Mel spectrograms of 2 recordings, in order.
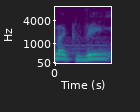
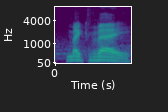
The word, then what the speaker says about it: McVeigh: Brandon McVie is still on his run, and... Oh, yeah, but what's Brandon McVeigh doing? Was joke Julian? Oh, yeah, I mispronounced it. Yeah. God damn it. McVeigh.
